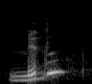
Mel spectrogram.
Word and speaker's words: middle: Is it middle, middle, or middle? Dull. You feel like there is a short E here. Middle. So, sometimes there are vowel sounds that are not represented with vowel letters.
